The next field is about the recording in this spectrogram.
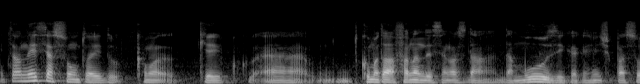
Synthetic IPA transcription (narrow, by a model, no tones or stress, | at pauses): ẽnt̪ɐ̃w̃nesɪasũnt̪ʊaid̪ʊ̰kʰõm̰kɪ̰ | kõmʊewt̪avɐfalɐ̃nd̪ʊd̪esɪneɡɔsjʊd̪ɐ̰d̪ɐmuzikɐkɪɐʒẽnt͡ʃɪ̥paso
